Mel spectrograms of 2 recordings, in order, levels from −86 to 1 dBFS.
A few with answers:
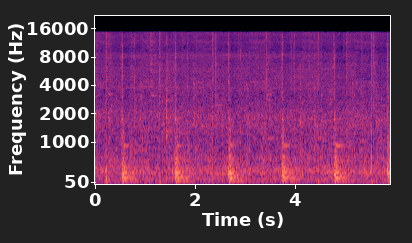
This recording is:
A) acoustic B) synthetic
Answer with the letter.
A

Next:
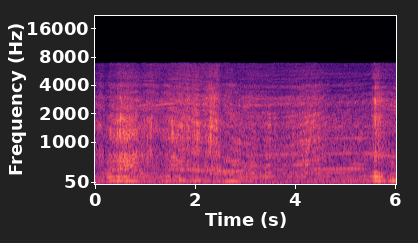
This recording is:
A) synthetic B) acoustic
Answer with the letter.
B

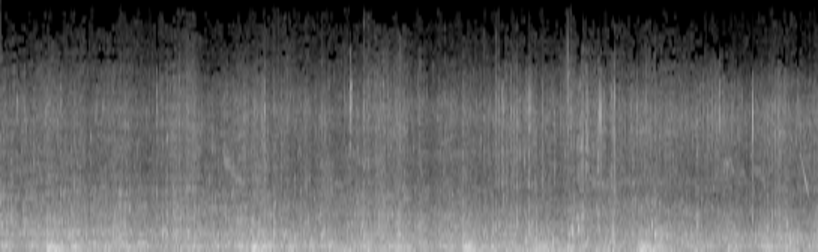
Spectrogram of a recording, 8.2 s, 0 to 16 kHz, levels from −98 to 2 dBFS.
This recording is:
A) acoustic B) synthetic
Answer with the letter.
A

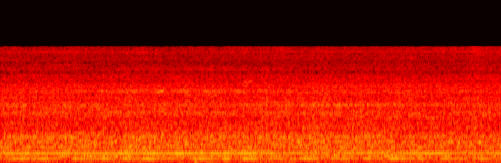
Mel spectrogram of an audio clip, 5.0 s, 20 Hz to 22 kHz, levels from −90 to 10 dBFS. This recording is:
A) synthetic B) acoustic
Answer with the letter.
B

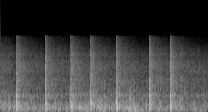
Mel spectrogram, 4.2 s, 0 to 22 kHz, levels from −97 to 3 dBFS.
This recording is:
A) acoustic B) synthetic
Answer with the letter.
A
